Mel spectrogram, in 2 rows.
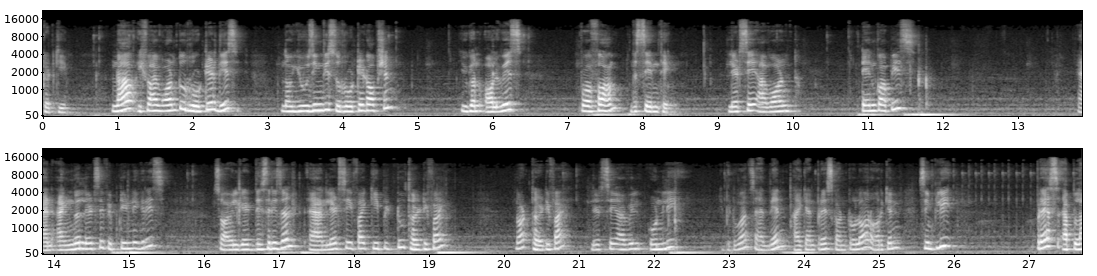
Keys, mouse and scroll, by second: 0.6 click, 4.5 click, 4.6 click, 10.4 click, 13.8 click, 17.3 ctrl+z, 18.0 click, 20.8 click, 25.6-27.7 drag.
